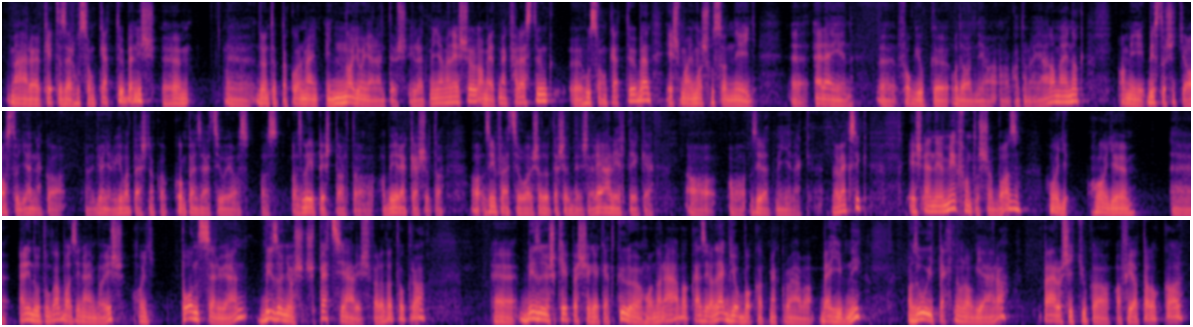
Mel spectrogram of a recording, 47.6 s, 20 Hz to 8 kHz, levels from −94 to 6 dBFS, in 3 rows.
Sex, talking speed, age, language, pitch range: male, 105 wpm, 50-69, Hungarian, 80-105 Hz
